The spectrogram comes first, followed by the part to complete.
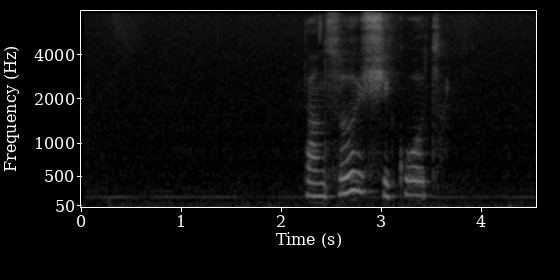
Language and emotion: Russian, neutral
